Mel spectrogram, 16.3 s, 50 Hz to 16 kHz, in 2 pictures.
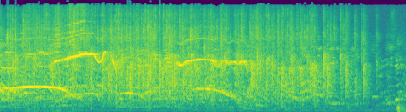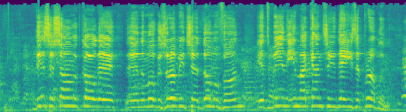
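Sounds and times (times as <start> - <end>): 
crowd whooping and hollering cheers: 0.0 - 5.3
crowd applauding: 0.0 - 7.9
speech: 9.1 - 16.0.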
